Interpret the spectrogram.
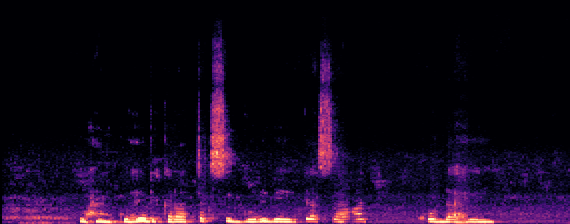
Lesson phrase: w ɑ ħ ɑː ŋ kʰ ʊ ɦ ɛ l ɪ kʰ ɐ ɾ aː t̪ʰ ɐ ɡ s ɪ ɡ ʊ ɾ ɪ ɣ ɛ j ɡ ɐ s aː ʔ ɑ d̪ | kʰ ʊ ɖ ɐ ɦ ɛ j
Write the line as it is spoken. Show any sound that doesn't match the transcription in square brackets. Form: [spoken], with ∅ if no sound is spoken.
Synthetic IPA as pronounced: w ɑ ħ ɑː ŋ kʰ ʊ ɦ ɛ l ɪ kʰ ɐ ɾ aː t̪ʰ ɐ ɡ s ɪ ɡ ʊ ɾ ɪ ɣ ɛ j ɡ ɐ s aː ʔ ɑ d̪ | kʰ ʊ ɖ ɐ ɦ ɛ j

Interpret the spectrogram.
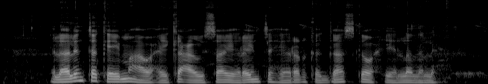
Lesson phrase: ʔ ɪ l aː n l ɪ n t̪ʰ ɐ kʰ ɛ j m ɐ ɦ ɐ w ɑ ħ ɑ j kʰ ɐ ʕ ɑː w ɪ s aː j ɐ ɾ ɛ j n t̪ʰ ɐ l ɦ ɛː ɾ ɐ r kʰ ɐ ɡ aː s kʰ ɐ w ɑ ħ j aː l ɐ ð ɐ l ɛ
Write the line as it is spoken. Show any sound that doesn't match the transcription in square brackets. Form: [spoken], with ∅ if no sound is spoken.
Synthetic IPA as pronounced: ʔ ɪ l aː [∅] l ɪ n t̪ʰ ɐ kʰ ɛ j m ɐ ɦ ɐ w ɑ ħ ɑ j kʰ ɐ ʕ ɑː w ɪ s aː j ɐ ɾ ɛ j n t̪ʰ ɐ [∅] ɦ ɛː ɾ ɐ r kʰ ɐ ɡ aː s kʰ ɐ w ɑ ħ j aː l ɐ ð ɐ l ɛ

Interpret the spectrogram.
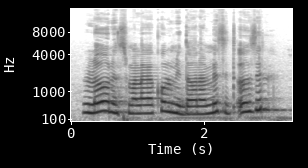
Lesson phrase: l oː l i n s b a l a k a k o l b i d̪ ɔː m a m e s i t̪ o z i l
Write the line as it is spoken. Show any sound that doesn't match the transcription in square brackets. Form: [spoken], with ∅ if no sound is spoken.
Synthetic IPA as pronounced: l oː [ɾ] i n s [m] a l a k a k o l [m] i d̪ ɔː [n] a m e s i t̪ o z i l

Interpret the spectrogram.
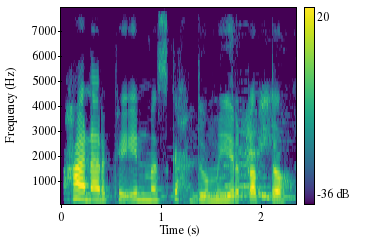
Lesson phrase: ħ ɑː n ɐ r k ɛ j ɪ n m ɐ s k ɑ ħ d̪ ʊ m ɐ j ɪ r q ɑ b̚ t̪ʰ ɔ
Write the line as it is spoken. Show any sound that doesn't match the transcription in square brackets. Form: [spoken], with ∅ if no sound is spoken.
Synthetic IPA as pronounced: ħ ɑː n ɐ r [kʰ] ɛ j ɪ n m ɐ s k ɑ ħ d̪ ʊ m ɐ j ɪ r q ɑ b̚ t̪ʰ ɔ

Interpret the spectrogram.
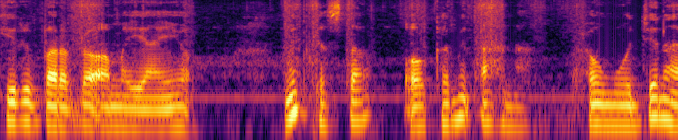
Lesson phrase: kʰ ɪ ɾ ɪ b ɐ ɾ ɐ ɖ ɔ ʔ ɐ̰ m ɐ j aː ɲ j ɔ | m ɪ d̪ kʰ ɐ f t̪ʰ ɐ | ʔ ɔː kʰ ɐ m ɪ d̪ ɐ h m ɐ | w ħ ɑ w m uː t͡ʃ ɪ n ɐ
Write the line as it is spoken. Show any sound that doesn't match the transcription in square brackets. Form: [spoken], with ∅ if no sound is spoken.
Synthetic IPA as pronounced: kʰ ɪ ɾ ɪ b ɐ ɾ ɐ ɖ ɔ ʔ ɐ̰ m ɐ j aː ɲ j ɔ | m ɪ d̪ kʰ ɐ [s] t̪ʰ ɐ | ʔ ɔː kʰ ɐ m ɪ d̪ ɐ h [n] ɐ | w ħ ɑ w m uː t͡ʃ ɪ n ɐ

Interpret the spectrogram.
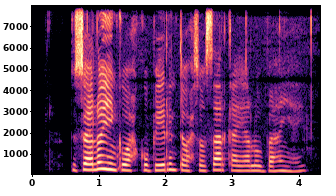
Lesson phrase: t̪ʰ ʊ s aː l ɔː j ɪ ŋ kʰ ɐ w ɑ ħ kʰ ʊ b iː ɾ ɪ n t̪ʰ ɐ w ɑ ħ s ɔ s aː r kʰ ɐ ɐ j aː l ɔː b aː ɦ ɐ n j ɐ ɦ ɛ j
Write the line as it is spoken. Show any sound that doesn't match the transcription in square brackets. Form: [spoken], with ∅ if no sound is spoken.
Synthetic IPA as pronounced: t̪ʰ ʊ s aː l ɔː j ɪ ŋ kʰ ɐ w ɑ ħ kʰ ʊ b iː ɾ ɪ n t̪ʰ ɐ w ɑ ħ s [ɔː] s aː r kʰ ɐ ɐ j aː l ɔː b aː ɦ ɐ n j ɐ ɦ ɛ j

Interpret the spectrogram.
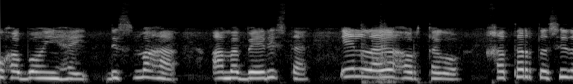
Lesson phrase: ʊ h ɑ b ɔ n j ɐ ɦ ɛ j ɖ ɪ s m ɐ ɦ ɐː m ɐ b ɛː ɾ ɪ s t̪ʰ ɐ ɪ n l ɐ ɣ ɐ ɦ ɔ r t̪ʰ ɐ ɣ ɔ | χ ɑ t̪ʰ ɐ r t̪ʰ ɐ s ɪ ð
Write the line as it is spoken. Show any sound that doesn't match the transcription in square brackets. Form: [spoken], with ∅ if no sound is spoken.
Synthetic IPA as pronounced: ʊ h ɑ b [ɔː] n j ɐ ɦ ɛ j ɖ ɪ s m ɐ ɦ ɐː m ɐ b ɛː ɾ ɪ s t̪ʰ ɐ ɪ n l ɐ ɣ ɐ ɦ ɔ r t̪ʰ ɐ ɣ ɔ | χ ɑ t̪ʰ ɐ r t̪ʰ ɐ s ɪ ð

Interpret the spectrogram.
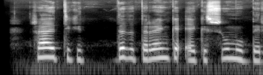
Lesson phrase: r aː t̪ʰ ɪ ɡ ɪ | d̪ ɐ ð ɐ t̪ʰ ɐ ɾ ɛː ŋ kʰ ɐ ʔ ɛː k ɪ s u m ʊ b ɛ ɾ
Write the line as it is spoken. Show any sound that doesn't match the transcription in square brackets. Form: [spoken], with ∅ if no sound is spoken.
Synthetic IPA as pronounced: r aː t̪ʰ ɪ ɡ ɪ | d̪ ɐ ð ɐ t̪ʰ ɐ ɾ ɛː ŋ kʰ ɐ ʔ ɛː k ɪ s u m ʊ b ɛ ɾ

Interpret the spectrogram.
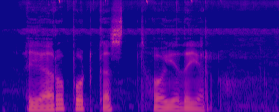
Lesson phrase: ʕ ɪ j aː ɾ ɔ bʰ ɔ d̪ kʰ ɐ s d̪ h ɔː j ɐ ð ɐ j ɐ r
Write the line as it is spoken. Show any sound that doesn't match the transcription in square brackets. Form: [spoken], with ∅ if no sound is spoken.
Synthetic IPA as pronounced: ʕ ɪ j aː ɾ ɔ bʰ ɔ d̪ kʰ ɐ s [t̪] h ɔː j ɐ ð ɐ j ɐ r

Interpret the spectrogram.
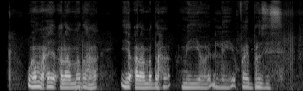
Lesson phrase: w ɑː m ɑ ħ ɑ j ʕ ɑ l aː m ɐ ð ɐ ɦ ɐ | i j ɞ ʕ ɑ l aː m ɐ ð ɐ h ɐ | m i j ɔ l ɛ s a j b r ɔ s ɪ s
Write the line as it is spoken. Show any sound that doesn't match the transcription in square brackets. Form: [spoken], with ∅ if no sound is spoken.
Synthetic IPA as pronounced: w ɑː m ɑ ħ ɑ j ʕ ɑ l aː m ɐ ð ɐ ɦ ɐ | i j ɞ ʕ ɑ l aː m ɐ ð ɐ h ɐ | m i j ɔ l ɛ [f] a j b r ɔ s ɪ s

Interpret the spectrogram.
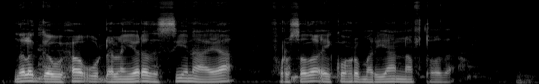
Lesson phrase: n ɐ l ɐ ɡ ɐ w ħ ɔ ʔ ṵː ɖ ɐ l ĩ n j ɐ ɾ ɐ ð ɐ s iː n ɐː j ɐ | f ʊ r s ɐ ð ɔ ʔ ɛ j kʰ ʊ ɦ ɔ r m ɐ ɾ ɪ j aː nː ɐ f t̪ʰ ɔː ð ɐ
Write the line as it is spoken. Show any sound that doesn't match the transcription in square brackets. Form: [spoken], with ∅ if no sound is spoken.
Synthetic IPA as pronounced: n ɐ l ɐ ɡ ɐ w ħ ɔ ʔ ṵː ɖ ɐ l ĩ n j ɐ ɾ ɐ ð ɐ s iː n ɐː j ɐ | f ʊ r s ɐ ð ɔ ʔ ɛ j kʰ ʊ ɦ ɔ r m ɐ ɾ ɪ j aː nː ɐ f t̪ʰ ɔː ð ɐ

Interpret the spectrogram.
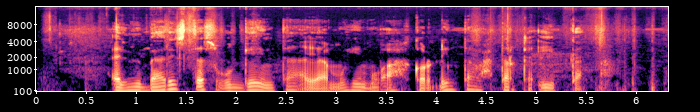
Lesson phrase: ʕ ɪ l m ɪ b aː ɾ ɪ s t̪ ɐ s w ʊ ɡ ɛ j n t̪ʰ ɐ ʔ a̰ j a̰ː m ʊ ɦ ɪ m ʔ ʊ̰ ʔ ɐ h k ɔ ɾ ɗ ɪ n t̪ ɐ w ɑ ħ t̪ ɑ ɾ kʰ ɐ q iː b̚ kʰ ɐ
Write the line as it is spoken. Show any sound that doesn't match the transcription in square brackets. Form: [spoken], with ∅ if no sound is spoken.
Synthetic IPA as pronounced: ʕ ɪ l m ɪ b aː ɾ ɪ s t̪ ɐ s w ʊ ɡ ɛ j n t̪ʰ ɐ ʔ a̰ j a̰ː m ʊ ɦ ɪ m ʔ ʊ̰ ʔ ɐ h k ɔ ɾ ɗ ɪ n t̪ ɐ w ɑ ħ t̪ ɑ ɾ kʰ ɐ [ʔ] iː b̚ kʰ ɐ

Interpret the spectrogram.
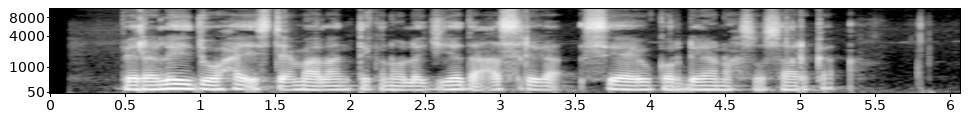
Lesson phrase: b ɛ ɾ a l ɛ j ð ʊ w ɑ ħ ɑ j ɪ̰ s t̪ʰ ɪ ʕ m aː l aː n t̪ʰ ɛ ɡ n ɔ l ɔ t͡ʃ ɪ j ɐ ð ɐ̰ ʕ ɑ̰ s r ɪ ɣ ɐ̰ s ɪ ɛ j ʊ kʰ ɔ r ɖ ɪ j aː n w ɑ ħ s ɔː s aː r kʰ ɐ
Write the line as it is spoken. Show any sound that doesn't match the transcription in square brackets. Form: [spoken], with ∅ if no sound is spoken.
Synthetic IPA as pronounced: b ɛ ɾ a l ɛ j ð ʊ w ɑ ħ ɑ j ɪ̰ s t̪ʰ ɪ ʕ m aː l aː n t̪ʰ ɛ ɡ n ɔ l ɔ t͡ʃ ɪ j ɐ ð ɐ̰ ʕ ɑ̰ s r ɪ ɣ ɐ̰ s ɪ ɛ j ʊ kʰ ɔ r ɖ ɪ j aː n w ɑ ħ s ɔː s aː r kʰ ɐ

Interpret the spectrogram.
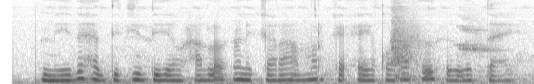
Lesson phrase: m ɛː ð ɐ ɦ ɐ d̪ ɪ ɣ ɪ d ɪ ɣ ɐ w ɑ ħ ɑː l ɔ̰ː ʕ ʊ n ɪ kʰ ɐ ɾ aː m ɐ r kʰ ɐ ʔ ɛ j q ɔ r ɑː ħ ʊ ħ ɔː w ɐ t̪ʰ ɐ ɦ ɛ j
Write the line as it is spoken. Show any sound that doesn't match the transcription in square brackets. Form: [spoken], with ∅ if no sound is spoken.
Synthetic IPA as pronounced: m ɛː ð ɐ ɦ ɐ d̪ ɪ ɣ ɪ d ɪ ɣ ɐ w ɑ ħ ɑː l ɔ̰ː ʕ ʊ n ɪ kʰ ɐ ɾ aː m ɐ r kʰ ɐ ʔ ɛ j q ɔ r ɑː ħ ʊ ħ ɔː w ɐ t̪ʰ ɐ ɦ ɛ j

